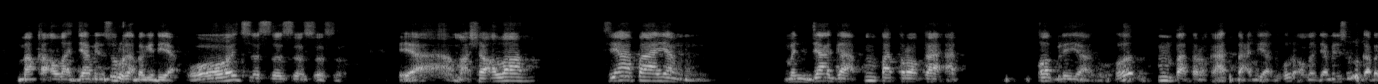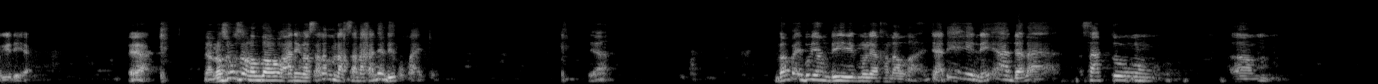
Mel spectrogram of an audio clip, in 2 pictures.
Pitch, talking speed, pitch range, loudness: 195 Hz, 105 wpm, 165-235 Hz, -25 LUFS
